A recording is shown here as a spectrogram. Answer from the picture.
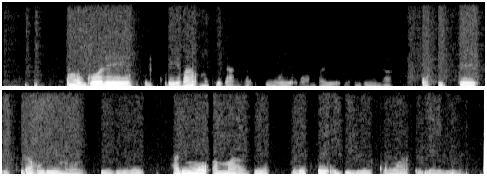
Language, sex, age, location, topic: Kinyarwanda, male, 18-24, Kigali, health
